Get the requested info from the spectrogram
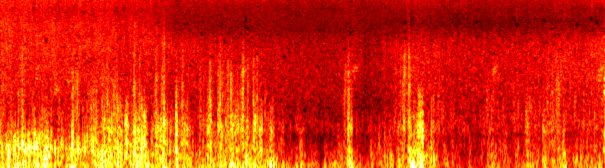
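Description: Wind buffeting the microphone outdoors, a gusty rumble that eases off about halfway through.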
